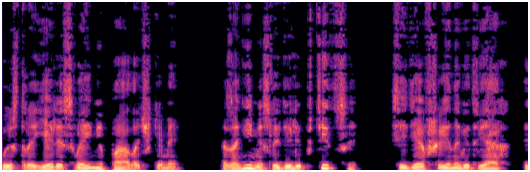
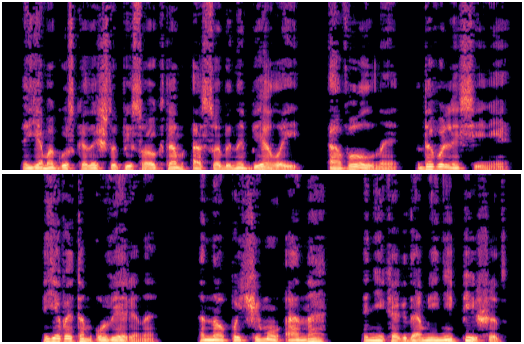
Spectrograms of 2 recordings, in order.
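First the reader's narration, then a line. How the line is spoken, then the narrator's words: Plain. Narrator (Russian): спросила Сан Мун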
